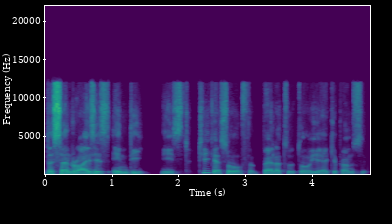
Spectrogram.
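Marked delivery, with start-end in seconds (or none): 0.1-2.2 slow, spaced model reading, "the east" with a long dee; first "the" as duh, second "the" as dee; duh sun, dee east. Shown as a demonstration. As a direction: demonstrate both sounds of "the", slowly. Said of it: "so ये है".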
